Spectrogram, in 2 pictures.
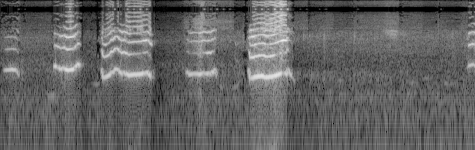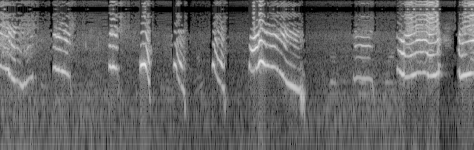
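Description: Dachshund whining in a string of high, wavering calls, several of the longer ones sliding down in pitch, with a short pause a few seconds in. Excited whining that gets worse the closer it gets to its treats.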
